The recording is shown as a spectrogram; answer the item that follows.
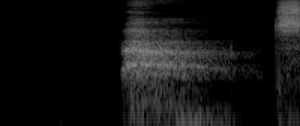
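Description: A person's breathy sigh into a close podcast microphone, starting about a second in and lasting about half a second.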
